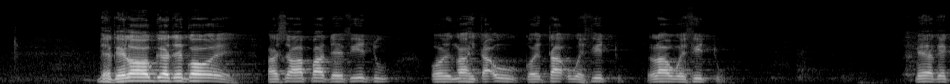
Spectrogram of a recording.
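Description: A man reads out slowly into a microphone.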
